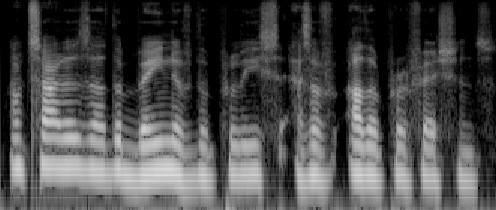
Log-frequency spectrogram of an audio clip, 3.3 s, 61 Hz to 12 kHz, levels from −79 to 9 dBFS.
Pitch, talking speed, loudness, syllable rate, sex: 155 Hz, 200 wpm, -17 LUFS, 6.3 syllables/s, male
